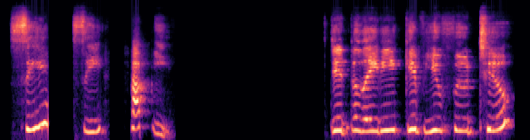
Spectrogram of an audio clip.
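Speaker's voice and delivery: tiny, high little cat creature voice. Voicing a little moss cat running circles at a player's feet: voicing a little moss cat. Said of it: "the little, like, moss cat is going to sort of run in a circle".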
